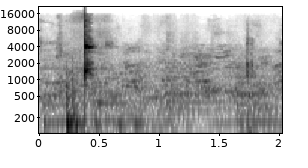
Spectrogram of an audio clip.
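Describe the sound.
Glasses clink together in a toast, two bright, ringing clinks nearly two seconds apart, with voices chattering around them.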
